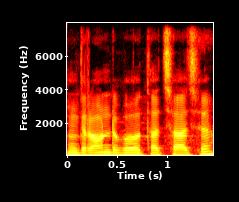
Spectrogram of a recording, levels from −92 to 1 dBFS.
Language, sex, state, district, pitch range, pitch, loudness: Maithili, male, Bihar, Begusarai, 130-140 Hz, 135 Hz, -16 LUFS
